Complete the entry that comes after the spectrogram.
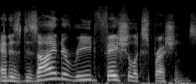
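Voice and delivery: plain

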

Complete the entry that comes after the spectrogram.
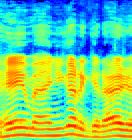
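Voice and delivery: ordinary talk

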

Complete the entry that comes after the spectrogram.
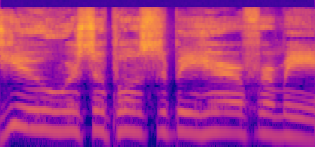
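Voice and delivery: play-acted shrill yell, pitched very high. Telling a story to a friend about a scary encounter, acting out what a woman yelled, imitating someone yelling. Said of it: "the lady pops up and she's yelling".

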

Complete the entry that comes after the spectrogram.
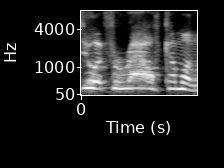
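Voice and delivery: shrill, very high, excited scream. Recalling shouting at the stage at a show, retelling own screaming. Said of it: "so I'm screaming".

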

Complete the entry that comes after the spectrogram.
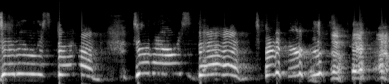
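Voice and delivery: very high scream repeated over and over. Retelling a crush running up the stairs: imitating someone screaming. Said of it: "he comes running up the stairs screaming".

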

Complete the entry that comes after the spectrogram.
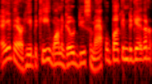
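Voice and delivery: high cartoon cowgirl voice. Asked to imagine her talking like Applejack, speaker does an Applejack voice. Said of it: "talking like Applejack from My Little Pony".

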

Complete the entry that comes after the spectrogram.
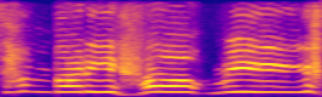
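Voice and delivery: mock, very high, loud yell through giggles. Telling how their little guy yelled, imitating a laughing yell. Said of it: "He's laughing and he's yelling".

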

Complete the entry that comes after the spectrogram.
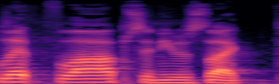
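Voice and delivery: plain reading voice

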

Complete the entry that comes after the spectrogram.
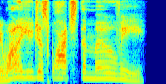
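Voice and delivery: gentle put-on yelling. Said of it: "my wife will yell at me".

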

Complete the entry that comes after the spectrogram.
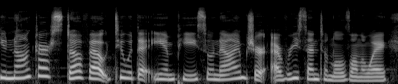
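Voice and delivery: normal talking voice

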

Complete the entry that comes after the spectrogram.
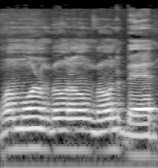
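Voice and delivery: very low, soft, mopey droning monotone. Open the 150th show with your co-host, sounding like Eeyore. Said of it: "He's like Eeyore".

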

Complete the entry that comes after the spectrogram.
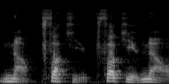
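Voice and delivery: ordinary talk

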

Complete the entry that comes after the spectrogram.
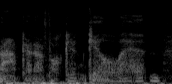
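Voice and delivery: eerie, creepy, tiny, barely whispered voice. Retelling a Harry Potter scene, the voice Harry hears in the walls: creepy little voice. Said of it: "he can hear this like creepy little voice going".

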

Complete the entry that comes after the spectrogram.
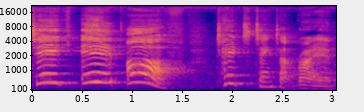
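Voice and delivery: put-on shrill, very high, swooping shouting. Recalling a moment with family, quoting Nicole shouting at Brian, imitating Nicole yelling. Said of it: "Nicole just started yelling".

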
